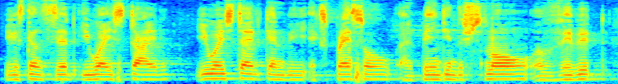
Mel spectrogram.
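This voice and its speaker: A man giving a casual, halting walkthrough as a tech reviewer, often repeating stock phrases. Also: mid-range voice, level tone, mellow, low-quality recording. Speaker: tech reviewer, video host.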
